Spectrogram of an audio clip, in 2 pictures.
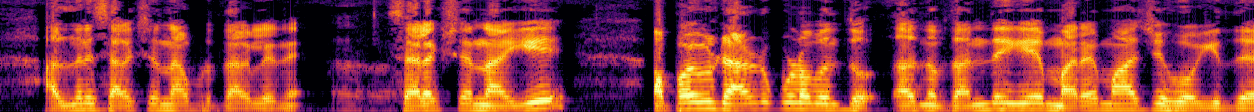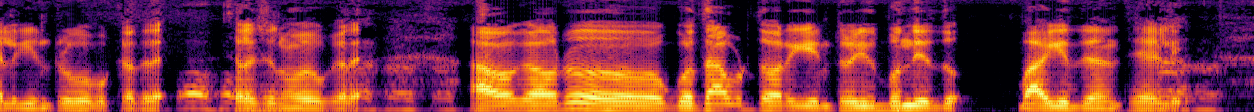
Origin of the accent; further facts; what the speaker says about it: Arakalagudu, Karnataka, India; ನಮ್ಮ ಊರು ಅರಕಲಗೂಡು, ಅರಕಲಗೂಡು ಟೌನ್.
